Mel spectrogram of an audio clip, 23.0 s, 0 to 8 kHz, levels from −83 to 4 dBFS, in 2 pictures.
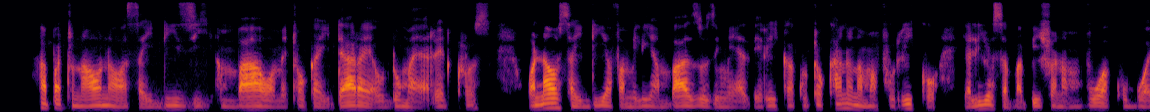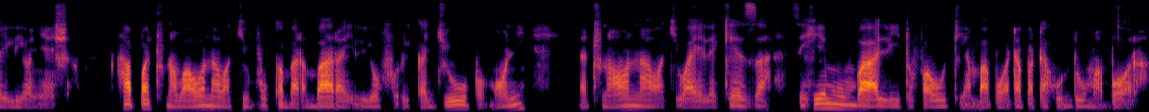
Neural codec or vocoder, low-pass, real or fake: codec, 24 kHz, 3.1 kbps, DualCodec; 7.2 kHz; fake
